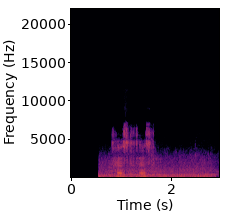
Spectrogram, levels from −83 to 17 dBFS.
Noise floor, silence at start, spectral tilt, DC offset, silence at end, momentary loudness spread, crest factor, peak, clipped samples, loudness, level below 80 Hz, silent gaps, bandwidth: under -90 dBFS; 0.55 s; -4.5 dB/octave; under 0.1%; 0 s; 8 LU; 18 dB; -16 dBFS; under 0.1%; -33 LUFS; -68 dBFS; none; 7.6 kHz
